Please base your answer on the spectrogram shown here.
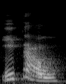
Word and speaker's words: Itaú: So the pronunciation is Itaú.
